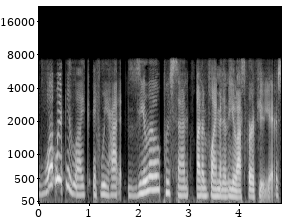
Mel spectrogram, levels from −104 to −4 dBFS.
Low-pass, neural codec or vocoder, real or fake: 7.2 kHz; codec, 16 kHz in and 24 kHz out, 0.6 kbps, FireRedTTS-2 codec; fake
